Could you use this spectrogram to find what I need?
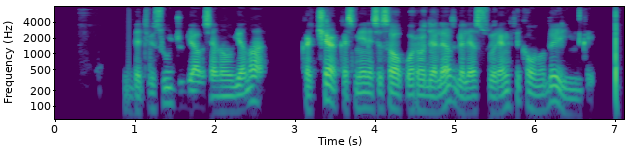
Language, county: Lithuanian, Vilnius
